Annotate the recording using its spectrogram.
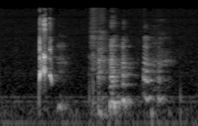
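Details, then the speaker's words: A sharp hiccup from a baby, then soft baby noises in a quiet room. "Call your husband. You got the hiccups, bud?"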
